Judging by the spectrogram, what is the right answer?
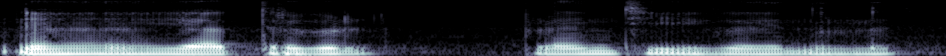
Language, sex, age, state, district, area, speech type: Malayalam, male, 18-30, Kerala, Kozhikode, rural, spontaneous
